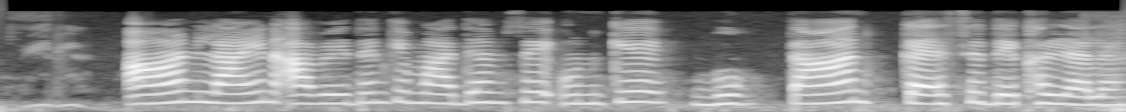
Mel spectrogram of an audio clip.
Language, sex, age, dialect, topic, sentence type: Bhojpuri, female, 18-24, Southern / Standard, banking, question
